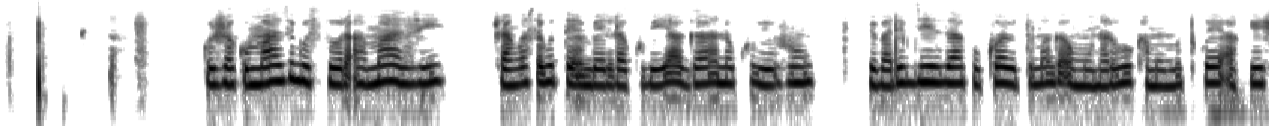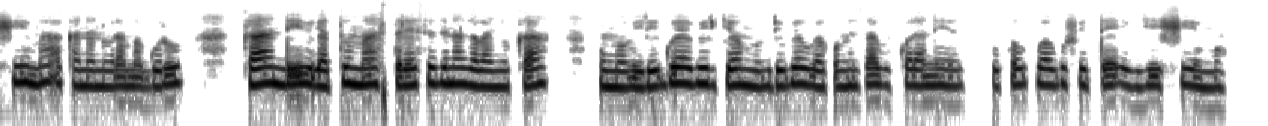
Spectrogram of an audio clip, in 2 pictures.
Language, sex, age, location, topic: Kinyarwanda, female, 18-24, Musanze, government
